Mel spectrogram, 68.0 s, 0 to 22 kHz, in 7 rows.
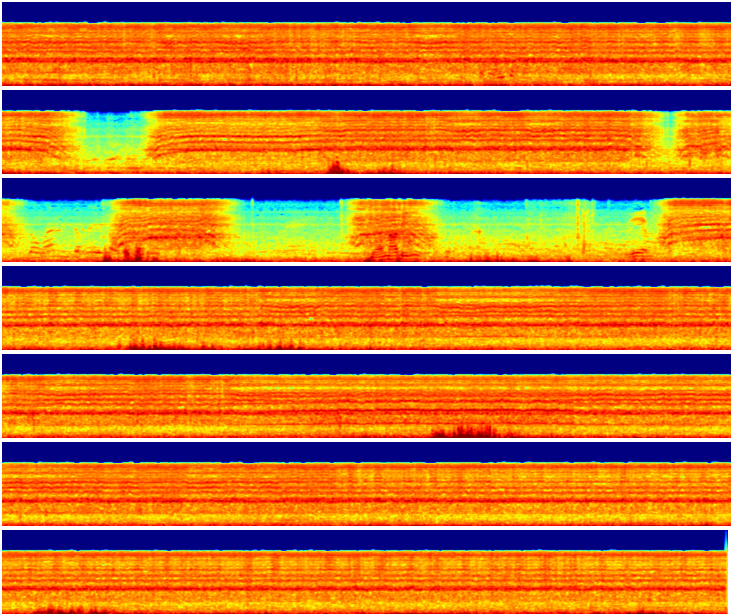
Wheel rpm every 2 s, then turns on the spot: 160, 160, 160, 160, 160, 50, 150, 160, 160, 60, 60, 20, 50, 0, 120, 160, 160, 160, 160, 160, 160, 160, 160, 160, 160, 160, 160, 160, 160, 160, 160, 160, 160, 160.
22-24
